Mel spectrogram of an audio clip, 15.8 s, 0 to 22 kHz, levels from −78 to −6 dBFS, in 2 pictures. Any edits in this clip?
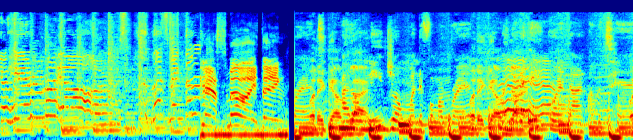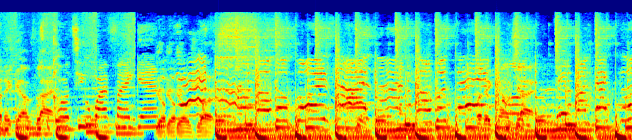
no; 0 cuts

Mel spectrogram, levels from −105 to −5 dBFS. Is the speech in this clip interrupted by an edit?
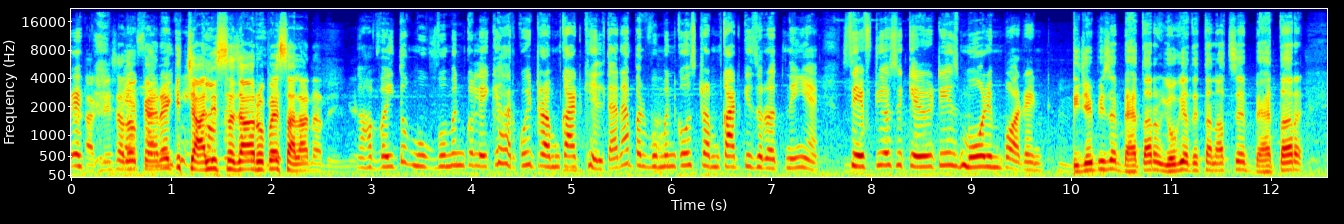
yes; 1 cut; at 10.0 s

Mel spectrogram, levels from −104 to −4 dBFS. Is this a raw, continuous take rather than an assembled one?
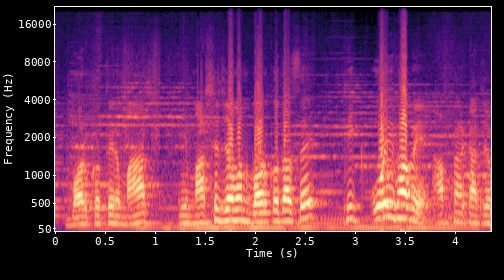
yes; 0 cuts

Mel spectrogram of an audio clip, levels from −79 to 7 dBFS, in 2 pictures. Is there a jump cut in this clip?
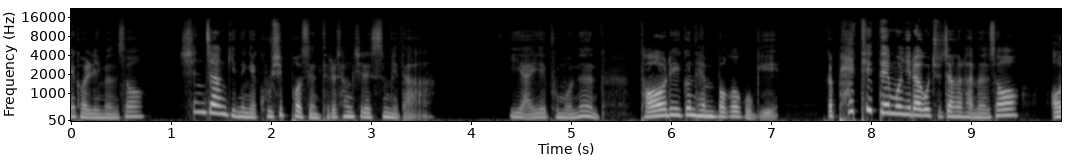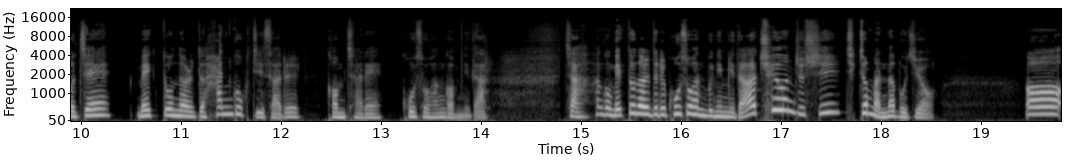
yes; 1 cut; at 17.6 s

